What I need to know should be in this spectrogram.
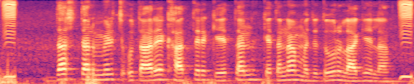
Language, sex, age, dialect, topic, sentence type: Bhojpuri, male, 18-24, Northern, agriculture, question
